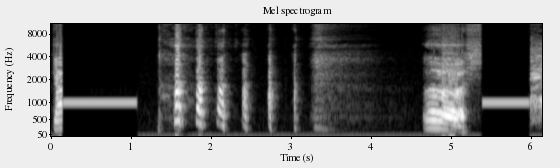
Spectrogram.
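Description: A steady one-second censor bleep, then a quick run of about seven short sharp sounds, a brief hiss, and a loud man's shout, cut off by a second, shorter bleep near the end.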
